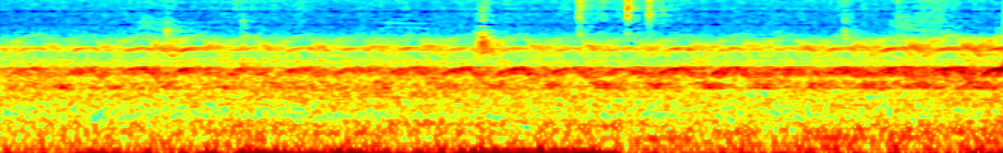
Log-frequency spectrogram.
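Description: Emergency-vehicle siren sounding a fast yelp, rising and falling about three times a second, over a low steady hum.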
